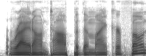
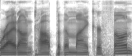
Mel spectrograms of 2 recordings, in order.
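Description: First: The voice is close with full, boomy bass. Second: The voice is close with most bass removed. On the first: "with the high pass filter set to off" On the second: "the most extreme version of the high pass filter"

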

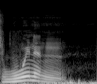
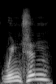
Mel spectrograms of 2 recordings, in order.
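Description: First: The T in the middle is not pronounced. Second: The T in the middle is clearly pronounced. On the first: This is how locals say the name. "you don't pronounce the T" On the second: This is how an outsider says the name. "I still call it Winton"

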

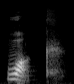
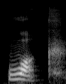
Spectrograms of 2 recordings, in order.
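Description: Both takes have the same delivery.

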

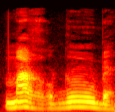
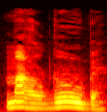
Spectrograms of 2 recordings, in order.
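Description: No difference in how they are said.

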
